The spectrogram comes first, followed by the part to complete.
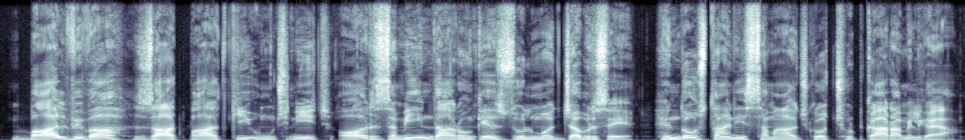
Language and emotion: Urdu, neutral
